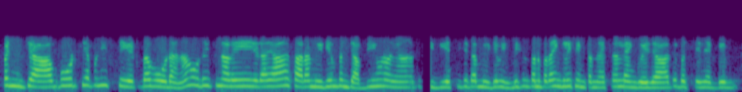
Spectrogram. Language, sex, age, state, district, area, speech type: Punjabi, female, 30-45, Punjab, Kapurthala, rural, conversation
